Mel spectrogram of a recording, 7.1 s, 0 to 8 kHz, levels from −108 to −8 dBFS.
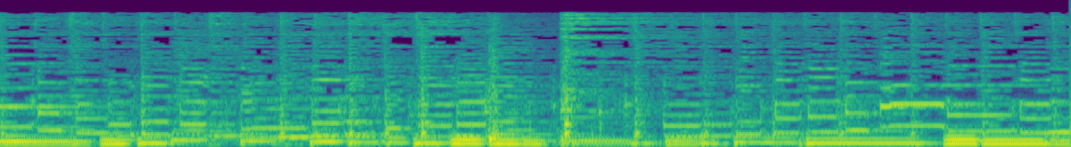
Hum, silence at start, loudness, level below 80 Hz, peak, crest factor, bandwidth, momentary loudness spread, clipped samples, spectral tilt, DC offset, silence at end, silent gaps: none; 0 s; -21 LUFS; -24 dBFS; -2 dBFS; 16 dB; 6.4 kHz; 8 LU; under 0.1%; -7.5 dB/octave; under 0.1%; 0 s; none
